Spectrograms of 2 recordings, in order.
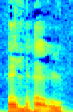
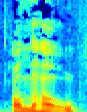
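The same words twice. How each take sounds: The two takes are said the same way.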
